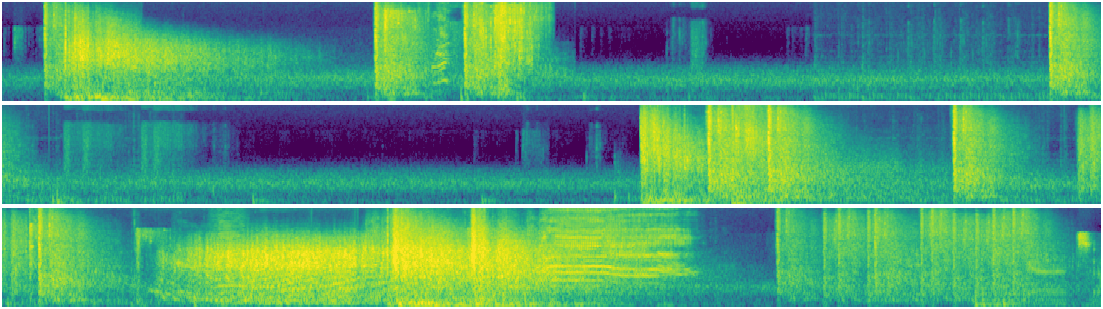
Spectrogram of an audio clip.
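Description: Artillery strikes land in the war game Combat Mission, with several loud, booming blasts and crackling bursts spread out with quieter gaps between them, and someone talking between the impacts.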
